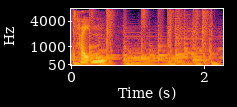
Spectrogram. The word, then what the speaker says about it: Titan: open or separate it note that when the sound T is followed by an sound within a word as in the word word Titan make sure you hold the t and then add in without releasing the tongue from the gum Ridge Titan Titan a belt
